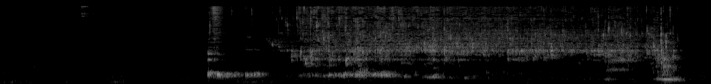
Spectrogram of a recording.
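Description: A stream of water poured into a large aluminium pot, splashing onto the water already in it. The pouring starts suddenly about two seconds in and stops shortly before the end.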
